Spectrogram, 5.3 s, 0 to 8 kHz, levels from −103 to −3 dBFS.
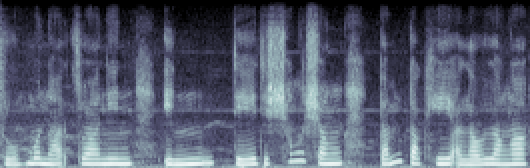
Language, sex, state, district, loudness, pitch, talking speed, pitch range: Mizo, female, Mizoram, Aizawl, -15 LUFS, 240 Hz, 160 wpm, 230-255 Hz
